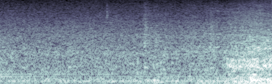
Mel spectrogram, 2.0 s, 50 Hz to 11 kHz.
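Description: Quiet room tone with a faint steady hum, then a soft handling noise building near the end as the plastic Ryobi 18V fogger is picked up and turned on the bench. The fogger itself is not running.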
